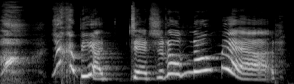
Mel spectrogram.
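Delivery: very high, swooping, thrilled super-excited voice. Retelling what an acquaintance said about remote work: imitating someone super excited. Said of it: "she said it just like that, like, super excited".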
